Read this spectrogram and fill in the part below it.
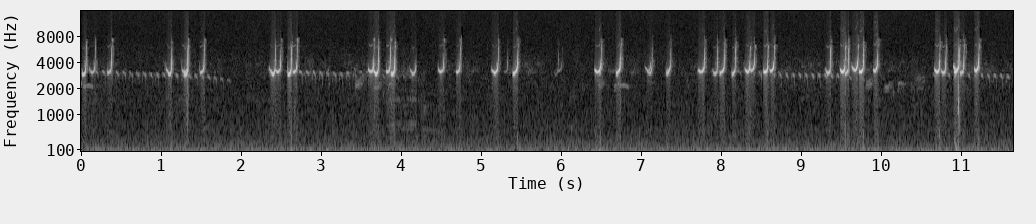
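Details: High, hooked quail chirps, offered as a sound to attract quails for trapping, come in irregular bursts of two to four notes, with a soft rattling trill between some groups.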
